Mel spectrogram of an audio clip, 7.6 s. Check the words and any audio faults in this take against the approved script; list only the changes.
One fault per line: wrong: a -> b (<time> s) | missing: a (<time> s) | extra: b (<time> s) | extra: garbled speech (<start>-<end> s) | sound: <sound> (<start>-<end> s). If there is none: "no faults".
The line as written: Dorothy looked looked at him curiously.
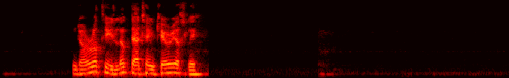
missing: looked (2.0 s)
